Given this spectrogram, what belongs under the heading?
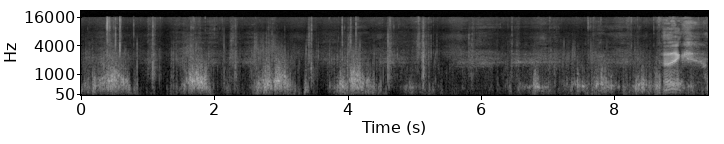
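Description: Strong wind gusts buffet the microphone over an open farm field planted with cover crops, coming in rhythmic bursts of low rumbling noise, with a voice talking partway through.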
